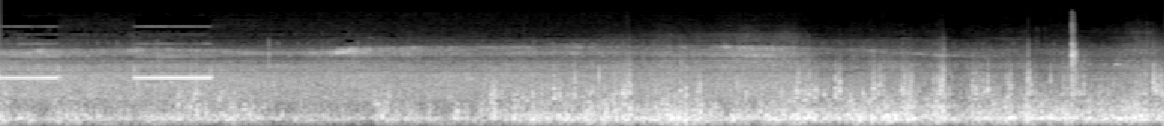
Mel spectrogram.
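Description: A Chrysler Town & Country Limited minivan unlocked by key fob, with two short high warning beeps at the start over steady wind noise outdoors, followed by a continuous mechanical whir of the door moving.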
